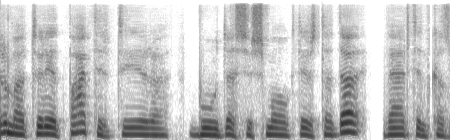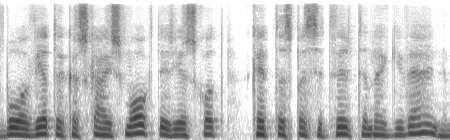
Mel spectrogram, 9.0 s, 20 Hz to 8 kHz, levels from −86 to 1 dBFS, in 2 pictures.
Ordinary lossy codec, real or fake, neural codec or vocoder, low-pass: AAC, 32 kbps; fake; codec, 16 kHz, about 1 kbps, DyCAST, with the encoder's durations; 7.2 kHz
